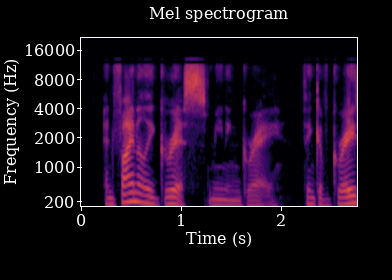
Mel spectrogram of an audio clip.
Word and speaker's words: gris: nasal n and finally Gris meaning gray think of gray stones or a gray sky Gris sounds like gree with a soft S at the end and there you have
